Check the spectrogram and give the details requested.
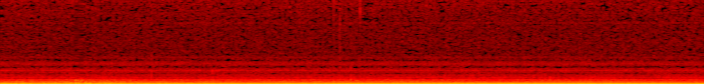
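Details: Only a loud, constant electrical hum and static from a nest camera feed are heard, with no animal voice.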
